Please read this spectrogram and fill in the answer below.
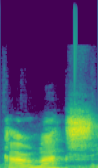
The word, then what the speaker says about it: Karl Marx: Vamos estar tá dando início à nova série sobre Karl Marx. É isso aí, né? Falei certo? Falou certo.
